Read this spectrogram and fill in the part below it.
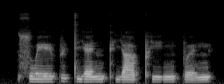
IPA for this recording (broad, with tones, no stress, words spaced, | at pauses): swe˧˥ɪ̯py˧t̪jɛ˧˥npʰjä˧˥ pʰi˧˥ŋpə˧˥n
